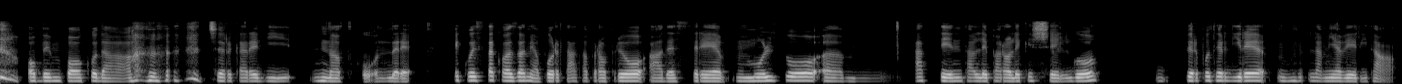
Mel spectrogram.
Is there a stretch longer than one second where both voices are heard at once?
No

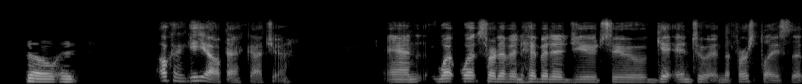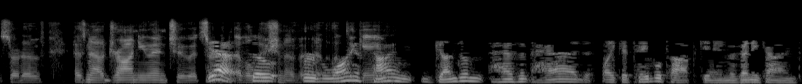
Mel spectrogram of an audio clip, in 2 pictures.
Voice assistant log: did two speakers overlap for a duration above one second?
Yes, from 10.1 s

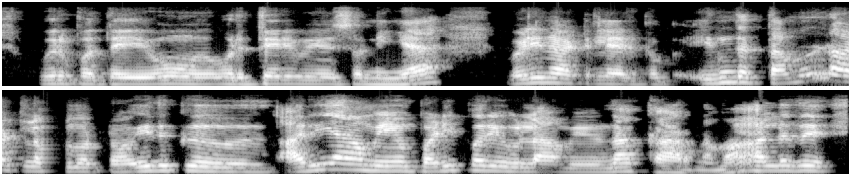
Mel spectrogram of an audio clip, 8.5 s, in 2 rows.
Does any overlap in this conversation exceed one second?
No

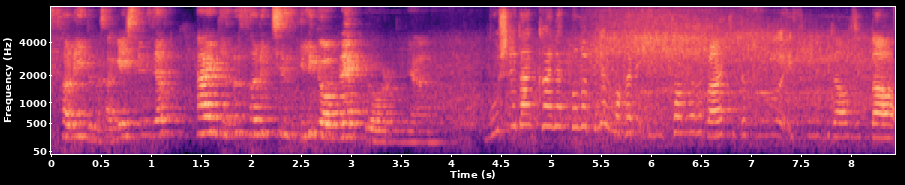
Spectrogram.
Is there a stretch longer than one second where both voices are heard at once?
No

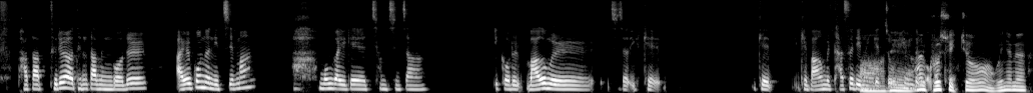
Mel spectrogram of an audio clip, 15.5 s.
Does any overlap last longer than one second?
Yes, from 12.9 s

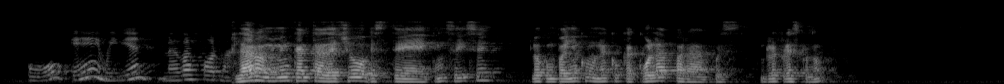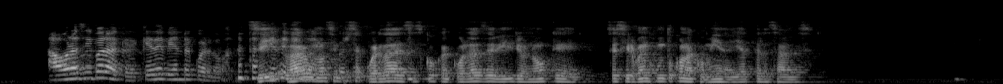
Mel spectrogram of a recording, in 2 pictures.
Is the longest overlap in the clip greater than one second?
Yes, from 12.7 s

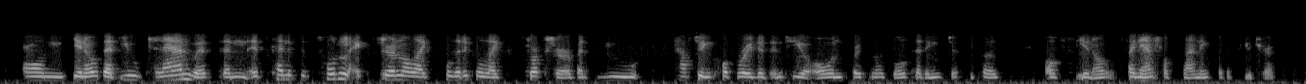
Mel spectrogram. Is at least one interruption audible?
No

